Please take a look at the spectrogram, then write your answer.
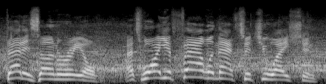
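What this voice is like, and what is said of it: Yelling, agitated. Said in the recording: “Sounds like he's yelling at the coach, doesn't it?”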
